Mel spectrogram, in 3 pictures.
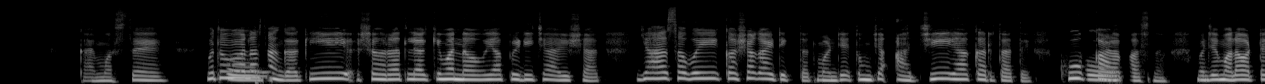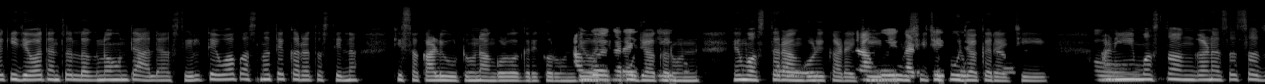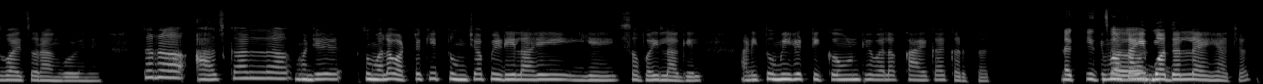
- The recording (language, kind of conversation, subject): Marathi, podcast, सकाळी तुमच्या घरी कोणत्या पारंपरिक सवयी असतात?
- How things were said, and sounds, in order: other background noise; tapping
